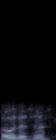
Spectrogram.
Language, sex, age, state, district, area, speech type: Kannada, male, 18-30, Karnataka, Shimoga, rural, conversation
